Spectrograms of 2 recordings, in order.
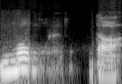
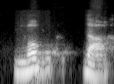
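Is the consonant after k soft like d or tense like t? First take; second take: soft d; soft d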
